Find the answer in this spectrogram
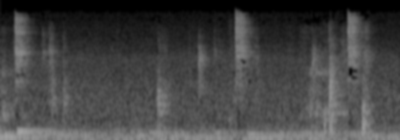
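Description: Hand PVC pipe cutters working through three-quarter-inch PVC pipe: a handful of separate sharp clicks and snaps, spread through a few seconds.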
